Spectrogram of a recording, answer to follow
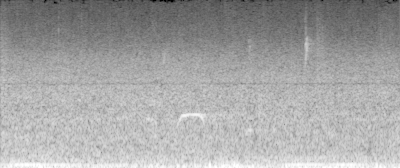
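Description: Outdoor ambience dominated by a continuous low rumble of wind on the microphone, with a faint on-off low hum. About halfway through there is one short, faint high note.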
